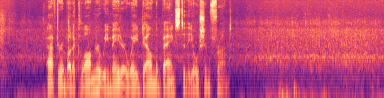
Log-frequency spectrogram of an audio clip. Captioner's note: waves crashing on the shore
